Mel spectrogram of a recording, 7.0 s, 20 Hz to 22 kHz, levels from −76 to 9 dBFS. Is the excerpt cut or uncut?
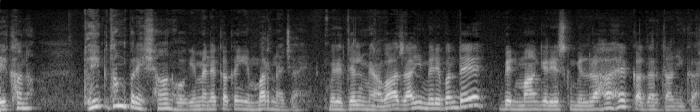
cut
